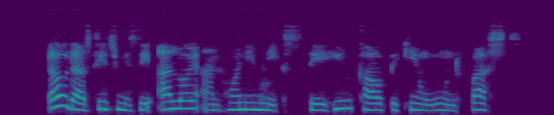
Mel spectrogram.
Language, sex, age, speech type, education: Nigerian Pidgin, female, 30-45, spontaneous, tertiary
